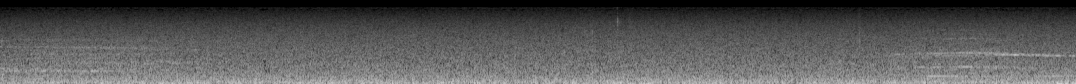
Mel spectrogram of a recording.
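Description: Steady, even rushing outdoor noise, with roosters crowing faintly near the end.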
